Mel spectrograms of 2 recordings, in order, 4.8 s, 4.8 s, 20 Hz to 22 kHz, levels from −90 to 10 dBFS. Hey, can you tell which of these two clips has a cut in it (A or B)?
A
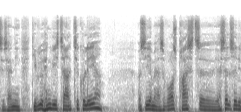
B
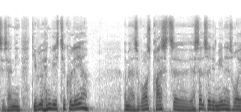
B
